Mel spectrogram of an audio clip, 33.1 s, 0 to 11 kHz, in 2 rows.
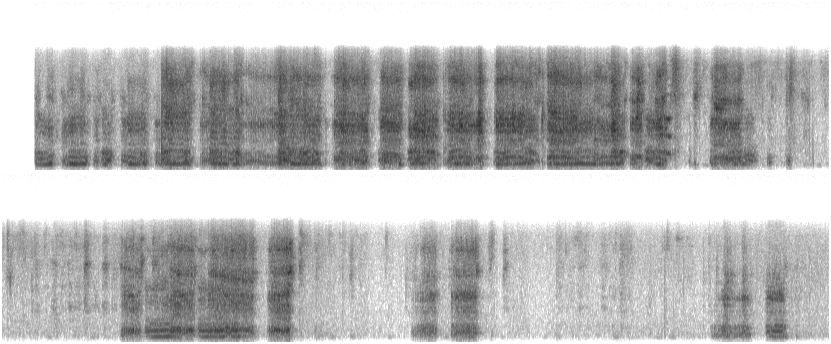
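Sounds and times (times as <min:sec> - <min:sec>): dogs growling in play: 0:00.7 - 0:16.3, 0:17.3 - 0:22.7, 0:24.7 - 0:26.8, 0:30.7 - 0:32.5.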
